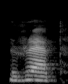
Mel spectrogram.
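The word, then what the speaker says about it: wrath: दस इसलिए a natural disaster is explained in terms of God's रैथ W silent है इसमें तो इसलिए जब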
